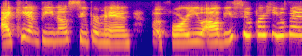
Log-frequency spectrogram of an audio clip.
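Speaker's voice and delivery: ordinary delivery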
